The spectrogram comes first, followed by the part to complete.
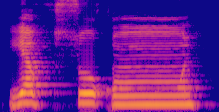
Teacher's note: واو ساکن سے پہلے پیش ہے واو مدہ بن رہی ہے، ایک الف کی مقدار کھینچ کر پڑھا جائے گا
